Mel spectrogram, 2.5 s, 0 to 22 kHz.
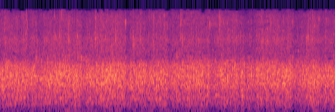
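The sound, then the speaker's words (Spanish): Sustained applause from the audience and the musicians after a performance of Robert Schumann's Symphony No. 4, Op. 120, conducted by Ramón Chade, a dense, steady wash of clapping at moderate loudness with no pauses. “Los músicos empiezan a aplaudir también y a saludarse entre ellos.”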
